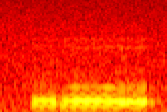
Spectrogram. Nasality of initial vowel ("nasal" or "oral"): nasal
